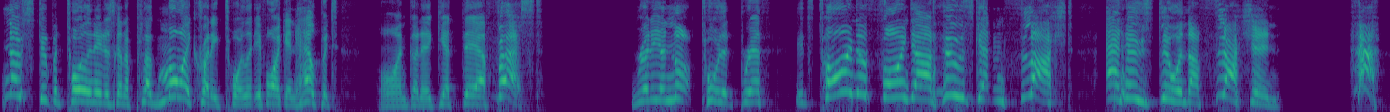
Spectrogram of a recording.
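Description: High-pitched, brash cartoon boy. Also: big pitch swings, unhurried, pushed and bright, dry recording, clean studio sound, exaggerated voice. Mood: boastful, combative. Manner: belligerent, exclamatory, exasperated. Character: brash, hot-headed young boy fighter from a cartoon. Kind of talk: cartoon video game voice acting.

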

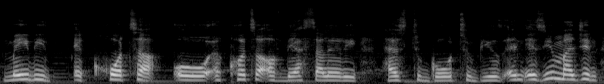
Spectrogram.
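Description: A woman's voice: medium pitch, normal speed, soft background music. Chatty young woman vlogging. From Zimbabwe. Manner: chatty, animated hand gestures, frequent restarts and "you get what I mean". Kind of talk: casual advice to camera. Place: small room indoors. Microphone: camera in front at close range.

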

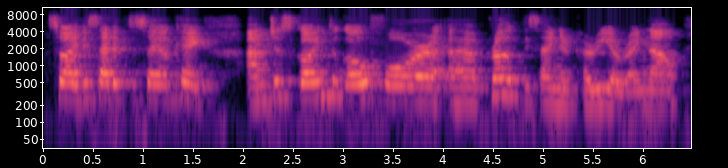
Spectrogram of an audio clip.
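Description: A woman's voice: fairly high pitch, fairly even intonation, measured pace. A woman in her thirties from Costa Rica with a Spanish accent, sharing her experience in a video call, hesitant with many restarts and fillers. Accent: Costa Rican Spanish. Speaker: participant in online session. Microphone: laptop video call. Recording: roomy, dull video-call audio.

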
